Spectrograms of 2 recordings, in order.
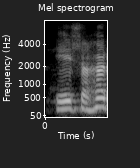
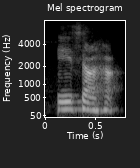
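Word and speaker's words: एषः: Eshaha Ramaha. Okay. This Eshaha, some people say Esa. Esaha, Esaha, like that they say. They pronounce it little differently.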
